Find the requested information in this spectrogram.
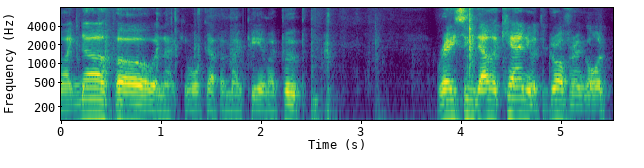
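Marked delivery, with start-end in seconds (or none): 0.2-0.9 a sharp, louder no; loud refusal. Retold or imitated. Man refusing to return to his body, loud no. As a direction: push back hard with one word.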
